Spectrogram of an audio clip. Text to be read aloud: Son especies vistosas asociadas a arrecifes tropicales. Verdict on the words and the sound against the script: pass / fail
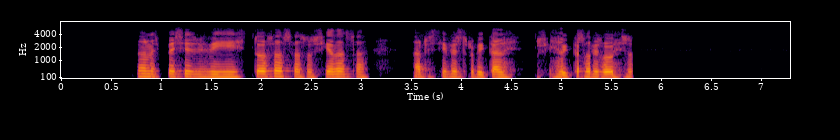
fail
